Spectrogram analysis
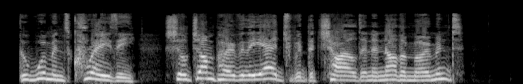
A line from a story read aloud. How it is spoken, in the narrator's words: Tommy cried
